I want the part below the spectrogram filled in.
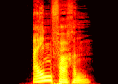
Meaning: inflection of einfach: 1. strong genitive masculine/neuter singular 2. weak/mixed genitive/dative all-gender singular 3. strong/weak/mixed accusative masculine singular 4. strong dative plural
- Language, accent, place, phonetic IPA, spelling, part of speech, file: German, Germany, Berlin, [ˈaɪ̯nfaxn̩], einfachen, adjective, De-einfachen.ogg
